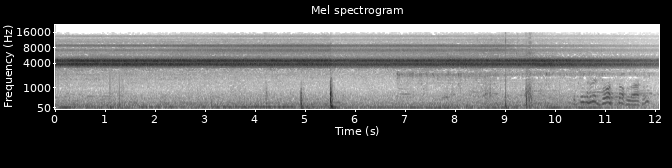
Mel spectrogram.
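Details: Pacific field cricket trilling continuously at a high even pitch, with a fainter lower buzzing tone joining partway through, a sharp click, and faint warbling chirps near the end.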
